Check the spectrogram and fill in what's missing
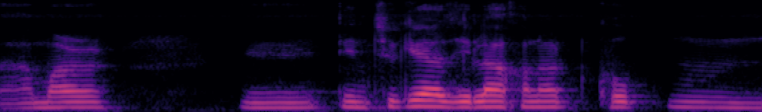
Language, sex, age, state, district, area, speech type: Assamese, male, 60+, Assam, Tinsukia, urban, spontaneous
